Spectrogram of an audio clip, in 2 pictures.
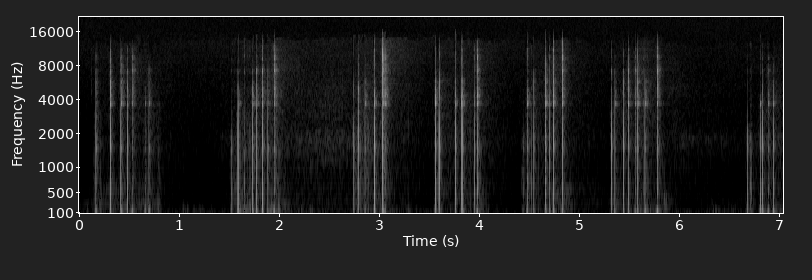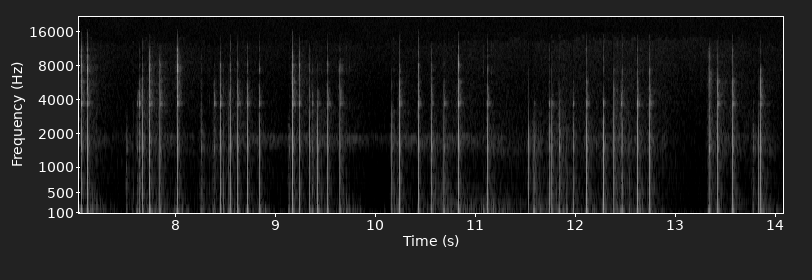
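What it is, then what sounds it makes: Wooden object. A wooden object is tapped with quick fingertip-like taps in short, rapid bursts separated by brief pauses. Each tap is dry and short, with a soft low thump under a crisp, bright click and no ring.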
